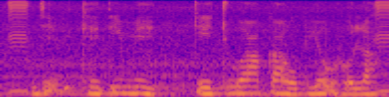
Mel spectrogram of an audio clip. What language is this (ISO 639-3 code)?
bho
